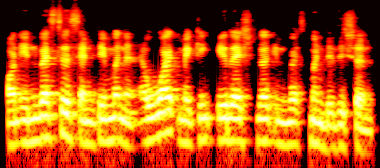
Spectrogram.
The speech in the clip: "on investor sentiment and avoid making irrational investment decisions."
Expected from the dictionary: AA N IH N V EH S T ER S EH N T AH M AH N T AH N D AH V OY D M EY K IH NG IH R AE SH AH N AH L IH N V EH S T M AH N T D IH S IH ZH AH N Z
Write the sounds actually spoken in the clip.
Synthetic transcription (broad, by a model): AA N IH N V EH S T ER S EH N T AH M AH N T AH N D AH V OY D M EY K IH NG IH R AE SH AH N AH L IH N V EH S T M AH N T D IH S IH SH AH N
